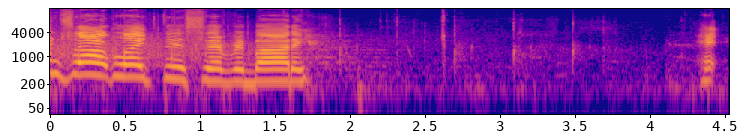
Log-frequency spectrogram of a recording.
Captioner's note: cheers and applause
